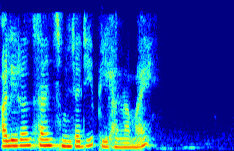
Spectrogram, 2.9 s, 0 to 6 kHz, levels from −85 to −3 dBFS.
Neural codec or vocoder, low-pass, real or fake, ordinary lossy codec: codec, 16 kHz, 4 kbps, X-Codec, HuBERT features, trained on general audio; 5.4 kHz; fake; AAC, 24 kbps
